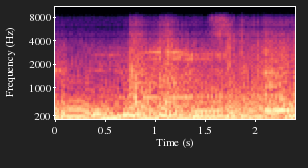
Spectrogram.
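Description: Live grunge band playing loud: electric guitars and bass holding low notes, with drum and cymbal hits from about three-quarters of a second in.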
